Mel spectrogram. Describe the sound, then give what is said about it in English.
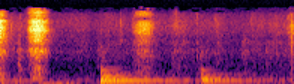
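A voice imitating a woman sniffing the air: two short, breathy sniffs, each followed by a low, drawn-out hum. The sniff-and-hum pattern repeats twice, fairly quiet, with no speech. “She's sniffing the air.”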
